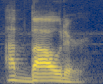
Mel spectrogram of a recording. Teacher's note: o her perde o h e a gente emenda aqui o t com som de r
